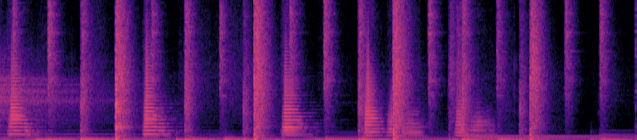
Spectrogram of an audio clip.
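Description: Jazz horn section of saxophones, trumpets and trombone playing short, punchy chords over bass and drum kit, with sharp accented hits about twice a second.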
